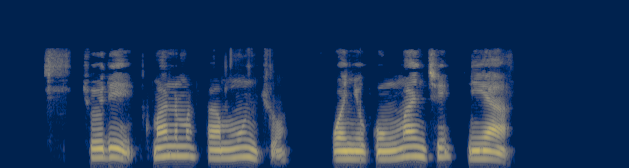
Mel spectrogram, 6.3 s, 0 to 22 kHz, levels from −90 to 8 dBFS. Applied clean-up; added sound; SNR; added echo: neural mask model Resemble Enhance denoiser.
